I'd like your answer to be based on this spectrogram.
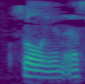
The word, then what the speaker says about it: Solian: Z-A-C-K. Yeah, Zachary. Z-A-C-K-E-R-Y. – Okay. And what is your last name? – Solian. S-O-L-I-A-N.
